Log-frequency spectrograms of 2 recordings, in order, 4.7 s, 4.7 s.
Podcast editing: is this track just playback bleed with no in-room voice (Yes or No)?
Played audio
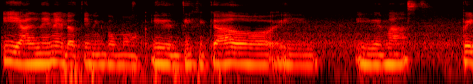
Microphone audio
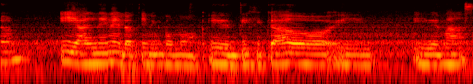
Yes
